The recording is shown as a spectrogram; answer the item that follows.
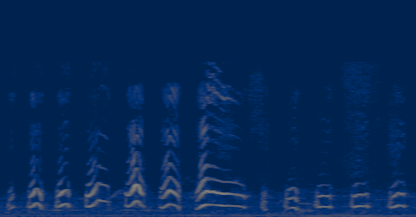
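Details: American Schnauzer dog giving a run of about a dozen high, arched whimpers and yips, each short and bent, one longer drawn-out whine in the middle, repeated roughly every third of a second.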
